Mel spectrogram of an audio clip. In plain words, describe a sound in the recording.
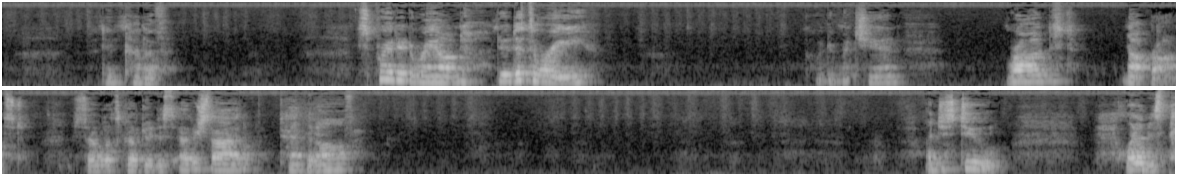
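A middle-aged woman talks calmly and close to a microphone, in short bursts with pauses.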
